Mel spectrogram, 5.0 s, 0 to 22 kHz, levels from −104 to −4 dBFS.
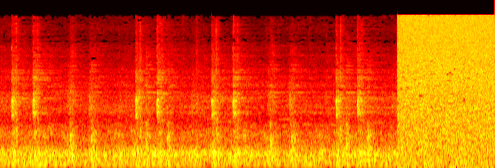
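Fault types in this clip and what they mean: wrong sample width: From 3.98 s to the end, packed 24-bit samples are read as 32-bit values, so bytes from neighbouring samples merge into loud noise with the sound buried inside, running about 1.33 times fast and pitched up. Unlike plain clipping, the signal itself is scrambled.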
